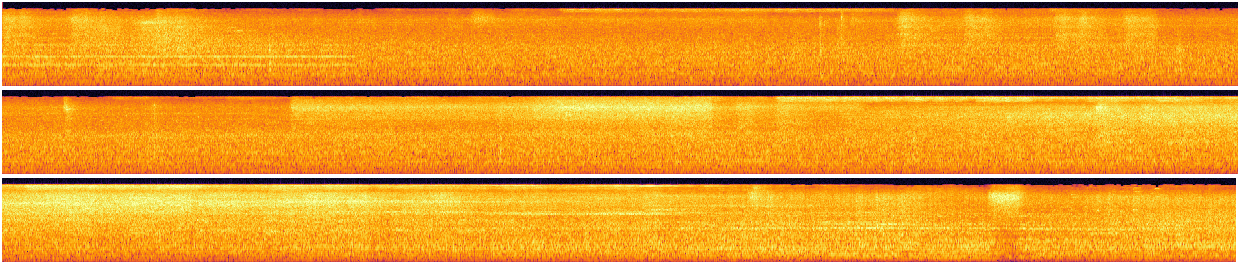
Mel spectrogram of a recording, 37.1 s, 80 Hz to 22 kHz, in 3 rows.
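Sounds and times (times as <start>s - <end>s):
freight train approaching: 0.0s - 37.0s.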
